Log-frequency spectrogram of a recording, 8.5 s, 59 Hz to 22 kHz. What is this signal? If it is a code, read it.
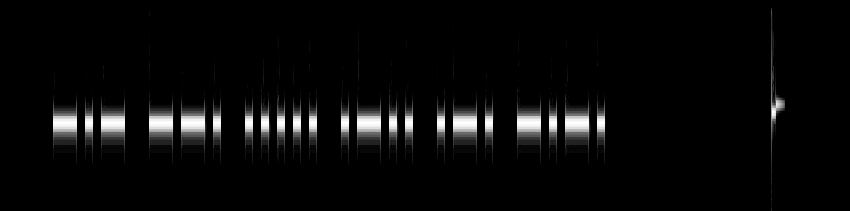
Morse code, heard as a keyed tone, about 15 wpm, 700 Hz. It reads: KG5LRC
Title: USA Call Signs - 6 Characters - 4x Character Spacing - 15wpm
